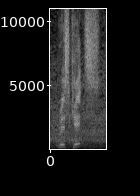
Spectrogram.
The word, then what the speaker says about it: Rizkits: Rizkits. Like biscuits. Exactly. These guys give us no option but to pronounce the name somehow. Nice work from Draco, but Rizkits manages to get the goal kick.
